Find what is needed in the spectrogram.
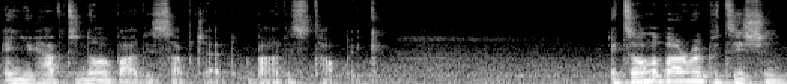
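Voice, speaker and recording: The speaker is a man. He has a non-native accent. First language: not English. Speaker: video blogger. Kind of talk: casual monologue. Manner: halting.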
